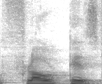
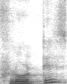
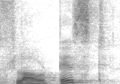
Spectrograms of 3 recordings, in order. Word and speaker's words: flautist: Flute is to flautist. It is not flutist. Normally it is pronounced and written as flautist.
